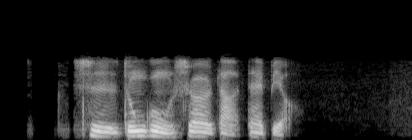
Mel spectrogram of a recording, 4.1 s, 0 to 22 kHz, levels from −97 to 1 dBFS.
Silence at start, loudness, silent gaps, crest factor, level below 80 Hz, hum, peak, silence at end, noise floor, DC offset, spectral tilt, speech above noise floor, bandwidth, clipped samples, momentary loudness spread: 0.75 s; -20 LUFS; none; 18 dB; -62 dBFS; none; -4 dBFS; 1.25 s; -77 dBFS; under 0.1%; -11.5 dB/octave; 58 dB; 4 kHz; under 0.1%; 11 LU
